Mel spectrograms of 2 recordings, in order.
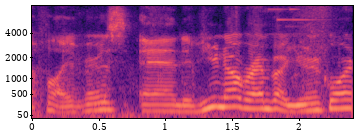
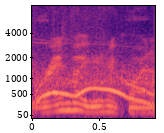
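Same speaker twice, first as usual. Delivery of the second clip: high squeaky mock answer, much higher pitch; incredulous squeak; 3 dB louder than usual. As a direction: squeak the flavor name in disbelief.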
